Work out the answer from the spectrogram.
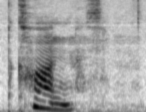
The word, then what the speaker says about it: pecan: It almost killed me in my 20s after having a yogurt that contained pecan nuts, or pecan as the Americans pronounce it.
